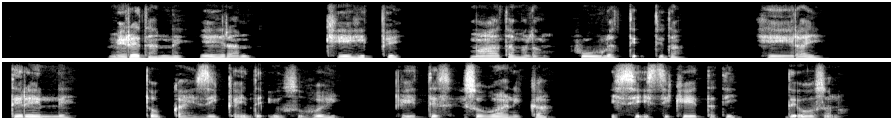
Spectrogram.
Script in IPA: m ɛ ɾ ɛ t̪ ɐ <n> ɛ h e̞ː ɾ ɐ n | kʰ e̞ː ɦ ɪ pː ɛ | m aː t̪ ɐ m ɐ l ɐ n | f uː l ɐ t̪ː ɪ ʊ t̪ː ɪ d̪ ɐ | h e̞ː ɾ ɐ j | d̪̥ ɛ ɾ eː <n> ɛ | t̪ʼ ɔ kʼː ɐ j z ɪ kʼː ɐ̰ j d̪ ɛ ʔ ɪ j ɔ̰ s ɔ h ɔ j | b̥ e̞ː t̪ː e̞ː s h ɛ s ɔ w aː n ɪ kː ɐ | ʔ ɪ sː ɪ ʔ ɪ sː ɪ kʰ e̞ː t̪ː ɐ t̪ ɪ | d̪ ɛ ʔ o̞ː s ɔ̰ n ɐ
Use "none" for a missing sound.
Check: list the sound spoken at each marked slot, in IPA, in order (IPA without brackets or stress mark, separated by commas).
nː, nː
